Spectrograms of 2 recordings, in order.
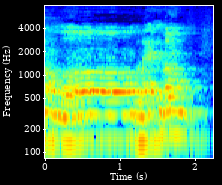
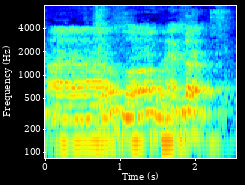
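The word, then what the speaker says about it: الله أكبر: Pertama tidak memanjangkan Hamzah. Jangan mengucapkan ee Allahu Akbar. Enggak boleh.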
